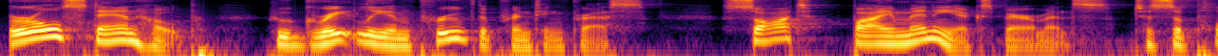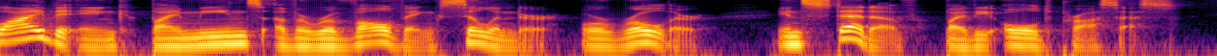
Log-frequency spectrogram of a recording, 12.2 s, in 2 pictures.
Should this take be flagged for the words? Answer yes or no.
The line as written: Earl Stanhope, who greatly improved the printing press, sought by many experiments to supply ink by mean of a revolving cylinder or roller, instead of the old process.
yes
